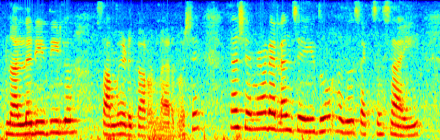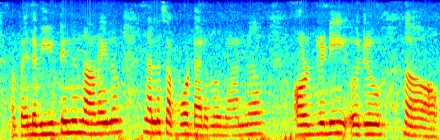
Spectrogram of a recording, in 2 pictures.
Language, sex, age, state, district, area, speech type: Malayalam, female, 18-30, Kerala, Kottayam, rural, spontaneous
